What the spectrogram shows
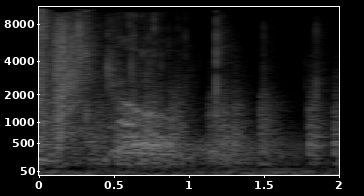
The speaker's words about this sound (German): wenn es ein bisschen raschelt, das liegt daran, dass diese Tüte so unfassbar gut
